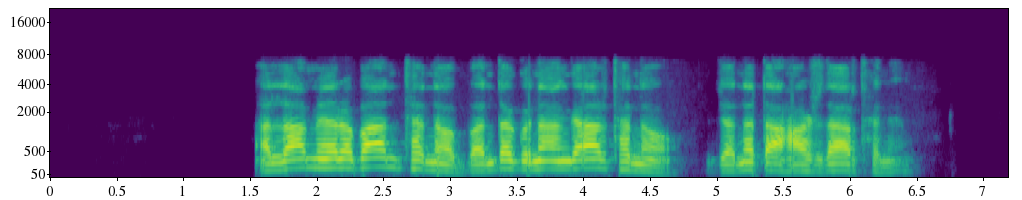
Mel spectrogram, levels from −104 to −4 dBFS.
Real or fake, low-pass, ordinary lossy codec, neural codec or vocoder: real; 7.2 kHz; Opus, 32 kbps; none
